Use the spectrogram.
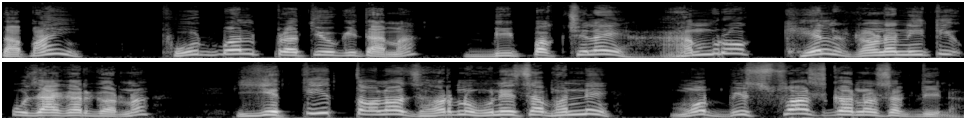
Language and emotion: Nepali, angry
